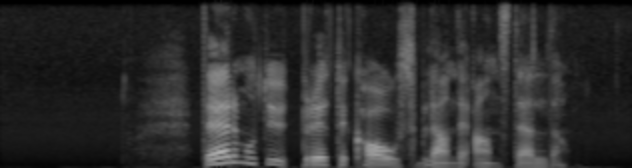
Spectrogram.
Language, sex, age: Swedish, female, 53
